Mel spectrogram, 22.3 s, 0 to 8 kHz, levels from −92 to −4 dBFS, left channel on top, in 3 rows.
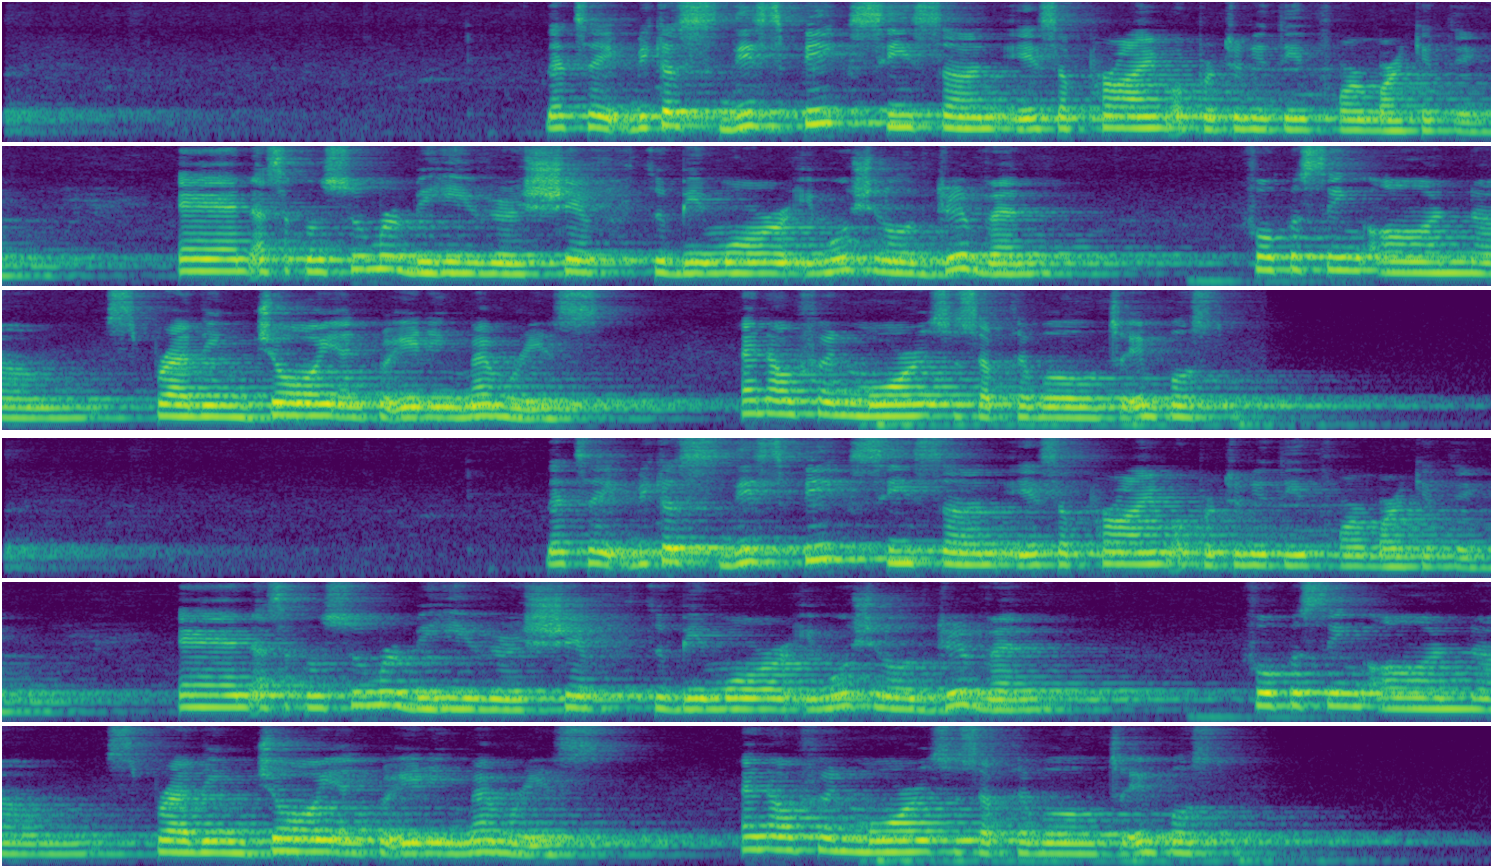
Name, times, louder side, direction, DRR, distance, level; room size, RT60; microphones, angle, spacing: voice 1, 2.7-7.5 8.3-10.4 10.7-12.7 13.7-17.9 18.6-20.9, left 1 dB, 25° left, 7 dB, 0.5 m, -19 dB
15.0 x 5.2 x 3.1 m, 2.2 s
head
